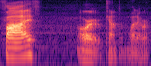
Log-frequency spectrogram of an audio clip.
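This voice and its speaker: Young male podcast co-host, mid-pitched, lots of vocal fry, sharp edge, easygoing conversational delivery. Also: animated, measured pace. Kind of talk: casual banter.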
